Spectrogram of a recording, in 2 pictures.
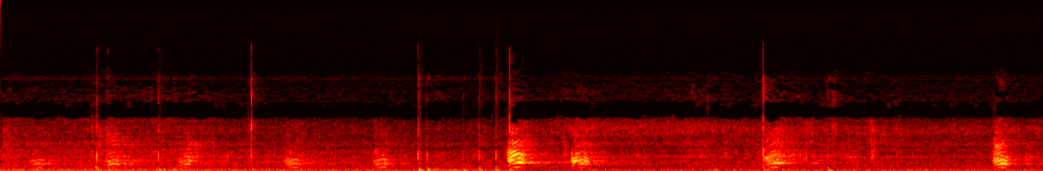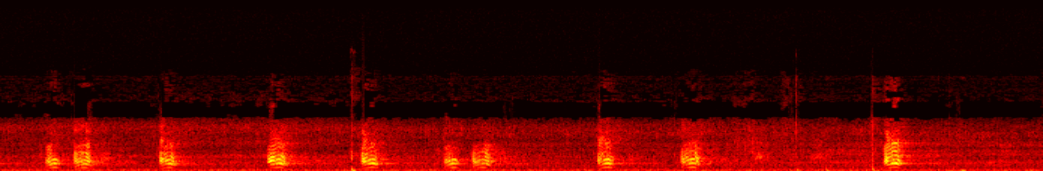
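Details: Finnish Spitz hunting dog treeing squirrels during road hunting, giving quick repeated barks in bursts, roughly one or two per second, over a steady low engine-like hum.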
